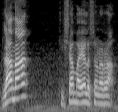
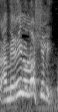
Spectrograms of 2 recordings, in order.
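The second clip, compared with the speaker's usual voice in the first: high-pitched insistent denial; pitched-up retold protest; mimicked disclaimer; 8 semitones higher than usual. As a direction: imitate someone eagerly disowning it.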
